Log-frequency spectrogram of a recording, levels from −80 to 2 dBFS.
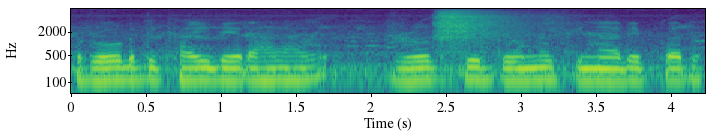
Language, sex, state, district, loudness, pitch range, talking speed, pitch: Hindi, male, Madhya Pradesh, Katni, -15 LUFS, 115-120 Hz, 140 wpm, 120 Hz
